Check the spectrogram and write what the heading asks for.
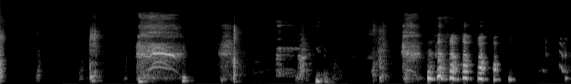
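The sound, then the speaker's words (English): A run of squelchy armpit fart noises made by a person, short irregular bursts that grow quicker and denser toward the end, with a brief squealing vocal sound early on. “We are not sitting here in armpit farts, for fuck's sake.”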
